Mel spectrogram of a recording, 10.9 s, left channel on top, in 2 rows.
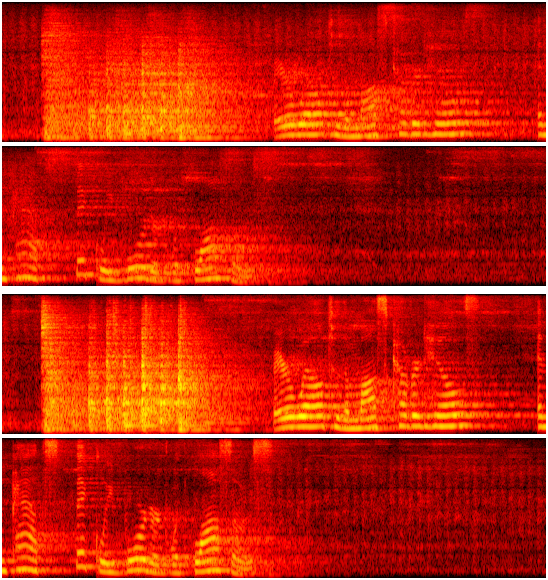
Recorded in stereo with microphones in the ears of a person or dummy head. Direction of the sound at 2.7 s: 45° right (ahead or behind).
